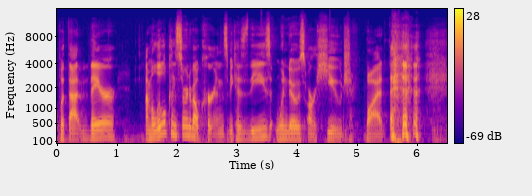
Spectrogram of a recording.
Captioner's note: laughs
